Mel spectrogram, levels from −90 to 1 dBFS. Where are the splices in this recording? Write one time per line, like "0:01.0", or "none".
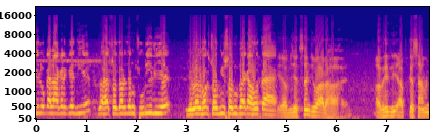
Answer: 0:01.1
0:04.9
